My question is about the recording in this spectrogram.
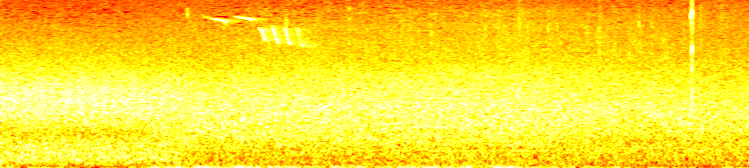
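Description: Strong wind, a steady rush, with a brief run of high bird chirps about two to three seconds in.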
